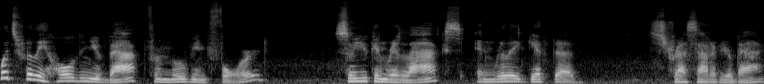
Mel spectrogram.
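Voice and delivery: low, concerned tone. Showing how to ask a prospect a question in a lowered concerned tone. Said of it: "using a concerned tone. ... And I lower my tone".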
